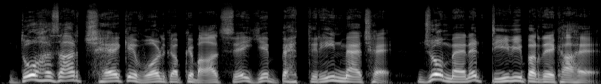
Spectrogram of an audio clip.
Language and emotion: Urdu, happy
